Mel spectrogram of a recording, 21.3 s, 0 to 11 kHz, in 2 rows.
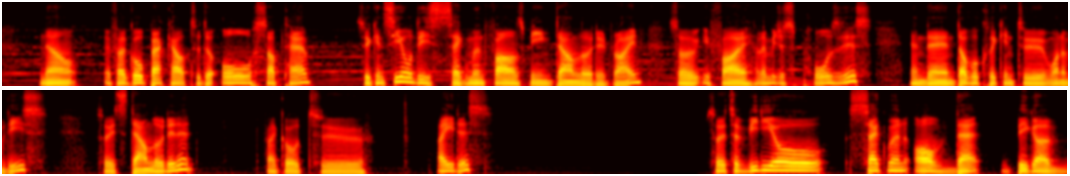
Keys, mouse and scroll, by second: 9.4 click, 11.3 super+w, 12.5 Down, 14.4 Return, 17.4 click.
